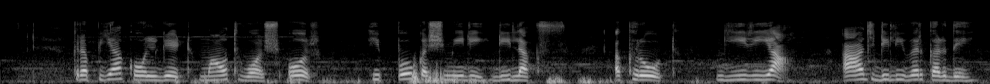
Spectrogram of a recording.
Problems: background sounds at intervals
